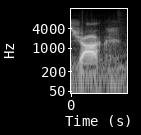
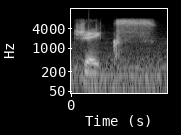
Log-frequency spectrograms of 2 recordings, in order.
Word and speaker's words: Jacques: assessing me out for pronouncing his last name as Jacques which is like a French pronouncation pronunciation and I assume all of they're all Americans who were pronouncing it as Jake's no is Jacques seriously yeah no people were so mad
